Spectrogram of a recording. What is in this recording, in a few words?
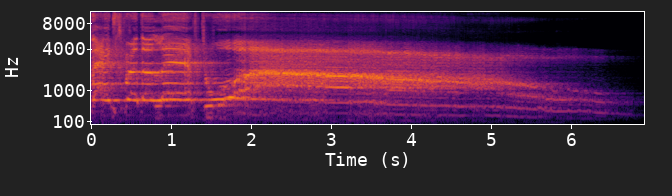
Troll VO Fall Quip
